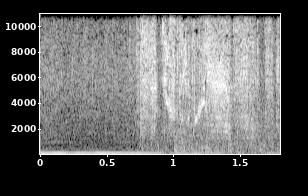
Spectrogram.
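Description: Recorded rain played at home from a device used for sleep: a loud, steady wash of rainfall noise with a low hum beneath.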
